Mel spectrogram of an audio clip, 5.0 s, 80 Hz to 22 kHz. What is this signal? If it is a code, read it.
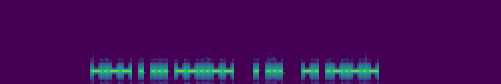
Morse code, heard as a keyed tone, about 37 wpm, 700 Hz. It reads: YES, ES N.
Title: Sentences from Top 500 Words and Abbreviations 40wpm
